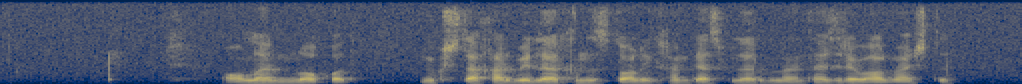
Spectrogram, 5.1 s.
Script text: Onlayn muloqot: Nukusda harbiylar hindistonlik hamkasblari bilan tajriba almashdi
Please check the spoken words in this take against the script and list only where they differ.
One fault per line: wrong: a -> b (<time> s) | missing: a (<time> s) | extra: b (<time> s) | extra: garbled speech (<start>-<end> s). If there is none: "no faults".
no faults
